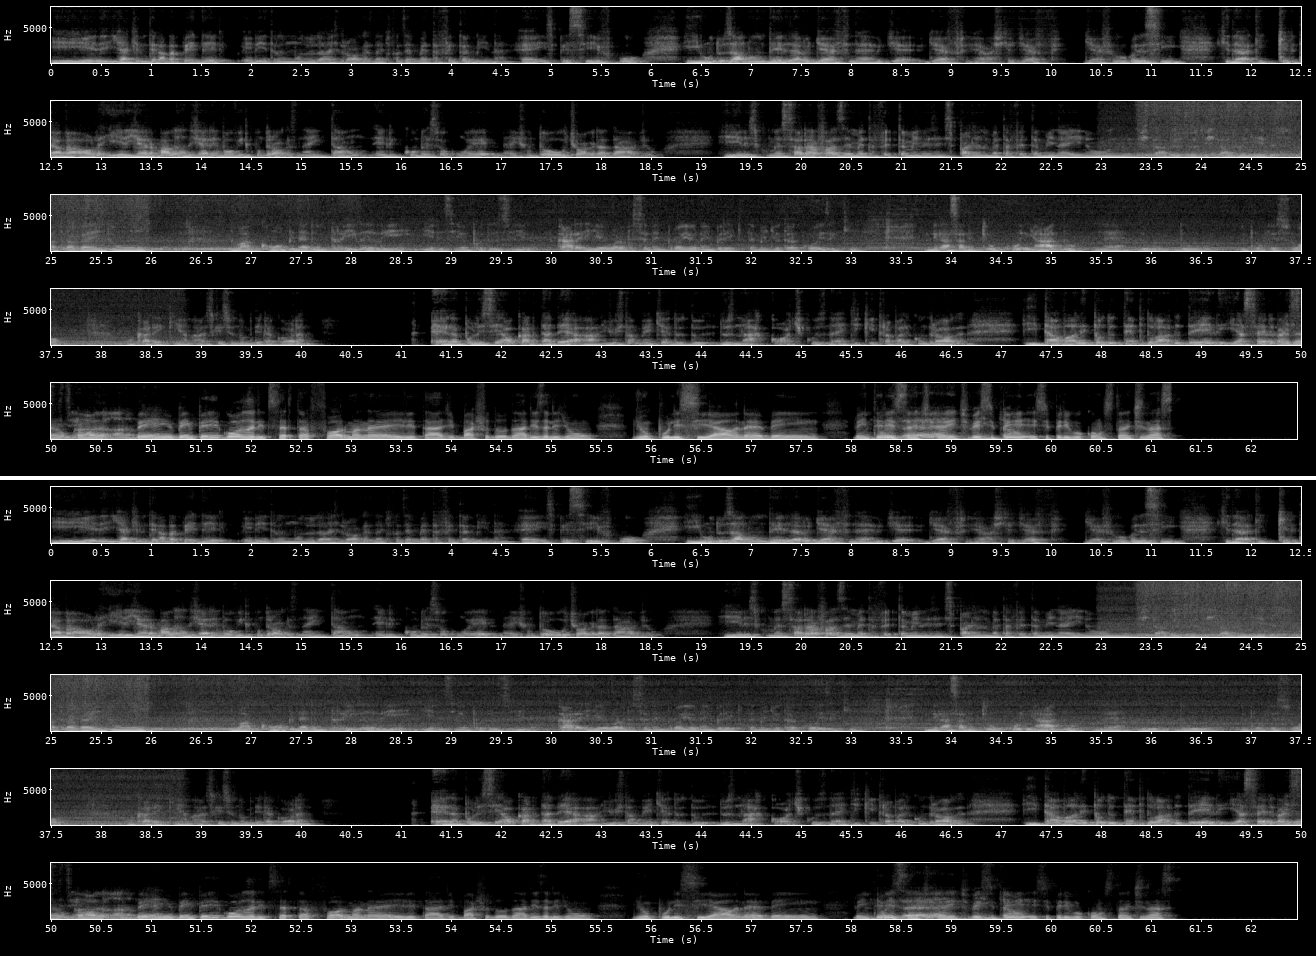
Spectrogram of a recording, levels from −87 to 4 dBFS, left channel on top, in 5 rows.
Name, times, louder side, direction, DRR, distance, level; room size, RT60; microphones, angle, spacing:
voice 1, 0.0-10.1 10.3-40.1 41.3-51.1 58.0-59.8, equal, 10° left, 3.3 m, -31 dB
sound 1, 22.9-38.8, left 1 dB, 45° right, 7.3 m, -44 dB
sound 2, 23.3-28.4, equal, 20° right, 2.5 m, -40 dB
voice 2, 49.6-57.7 58.0-61.2, left 4 dB, 55° left, 0.5 m, -28 dB
18.5 x 7.9 x 2.7 m
head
